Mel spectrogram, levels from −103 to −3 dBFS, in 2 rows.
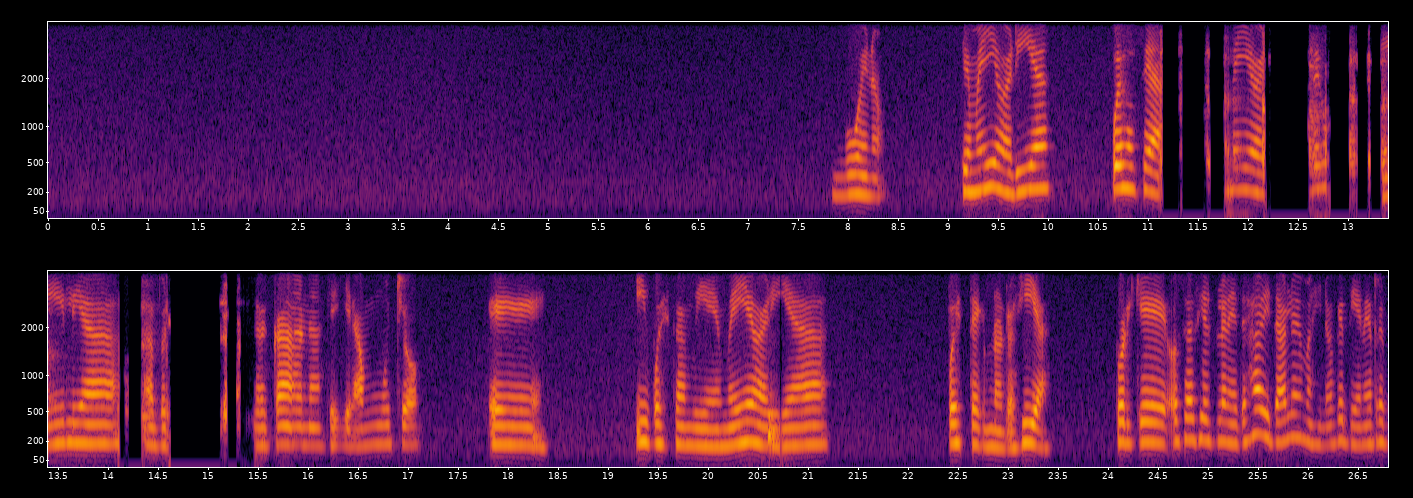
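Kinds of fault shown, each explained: Other side's voice leaking through: A second voice sits about 10 dB under the talker from 11.1 to 13.5 s and 14.1 to 15.34 s, likely unremoved loudspeaker echo. A louder scrap comes at 20.6 s.
Background gated by the echo canceller: The room sound drops by about 40 dB for 70 ms, from 11.48 to 11.55 s, as the canceller clamps the microphone.
Speech suppressed in double talk: From 11.74 to 13.33 s and 14.13 to 15.5 s, the talker dips deeply in pieces, about a second in all each time, likely both sides speaking at once.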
